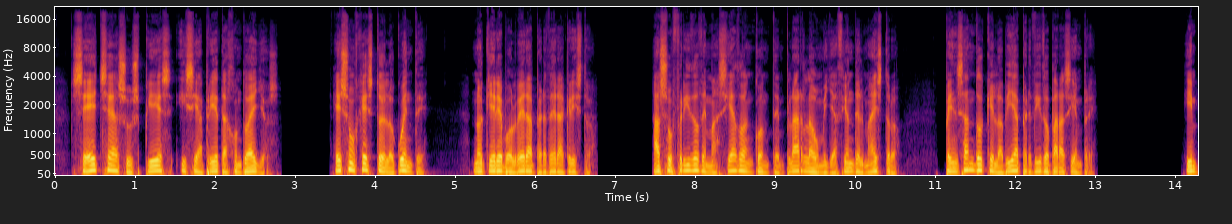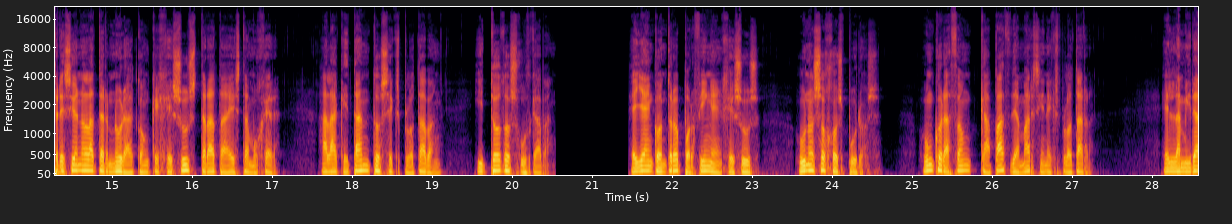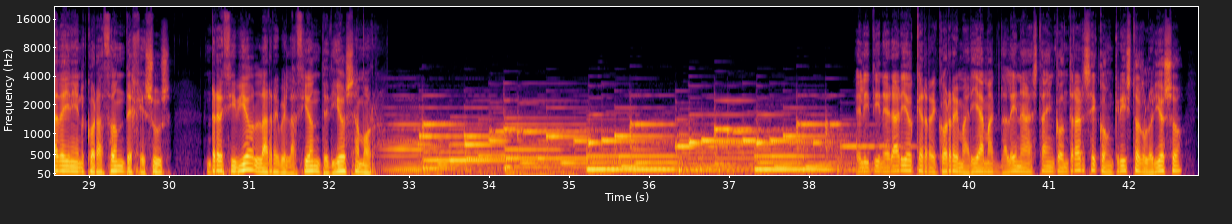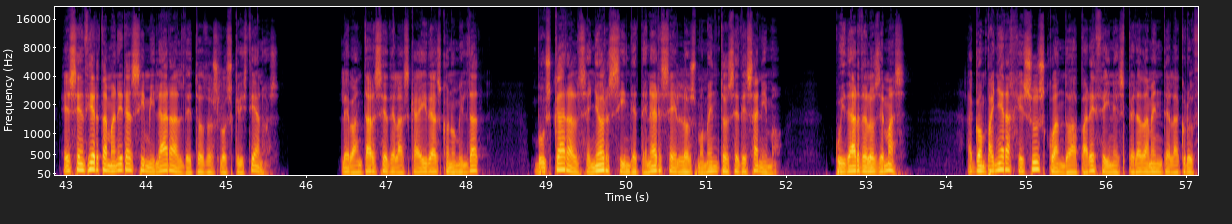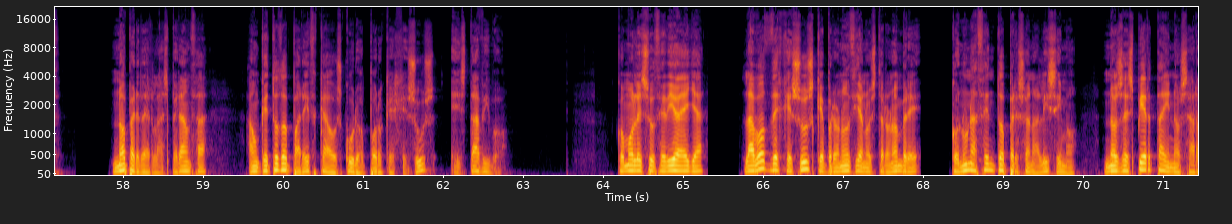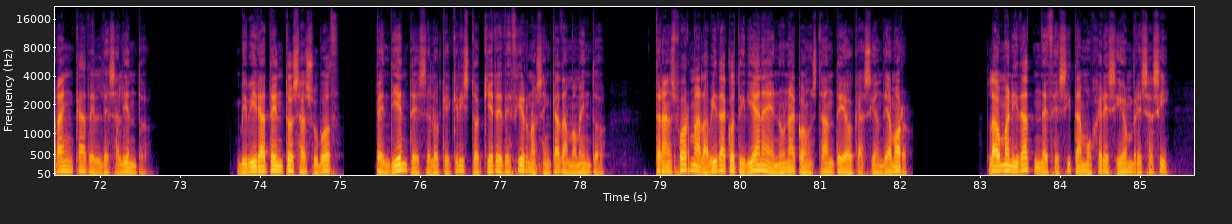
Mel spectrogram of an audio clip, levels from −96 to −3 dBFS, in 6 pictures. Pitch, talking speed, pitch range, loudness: 100 Hz, 145 wpm, 85-120 Hz, -19 LUFS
